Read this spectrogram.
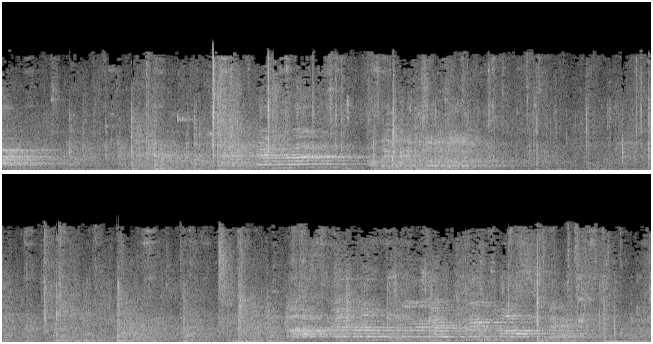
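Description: Men shout to each other in a large echoing hall.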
